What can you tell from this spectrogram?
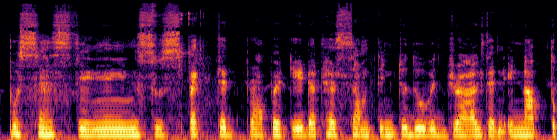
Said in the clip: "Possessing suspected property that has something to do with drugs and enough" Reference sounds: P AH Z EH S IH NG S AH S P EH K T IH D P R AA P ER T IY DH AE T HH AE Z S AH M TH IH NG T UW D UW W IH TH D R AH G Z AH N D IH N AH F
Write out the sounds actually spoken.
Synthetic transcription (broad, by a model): P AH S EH S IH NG S AH S P EH K T IH D P R AA P ER T IY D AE T HH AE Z S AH M T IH NG T UW D UW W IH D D R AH G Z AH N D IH N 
